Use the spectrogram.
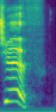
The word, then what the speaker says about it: GIF: does he named it jiff he calls a jiff he says it's pronounced jiff I did not know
